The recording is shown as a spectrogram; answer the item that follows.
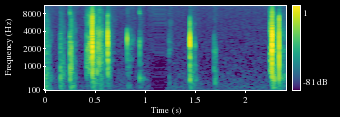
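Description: Stylus tip tapping and ticking on a tablet's glass screen during handwriting: a string of irregular light clicks.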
